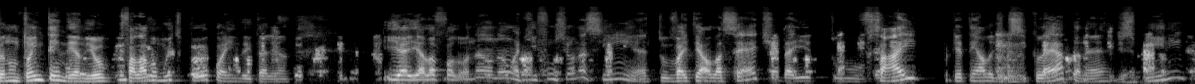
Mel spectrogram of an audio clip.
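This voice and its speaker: A man's voice: high-pitched, vocal fry, rough recording. A man who works as a personal trainer, telling his story casually and acting out the dialogue. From Brazil. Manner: animated storyteller, acts out dialogue.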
